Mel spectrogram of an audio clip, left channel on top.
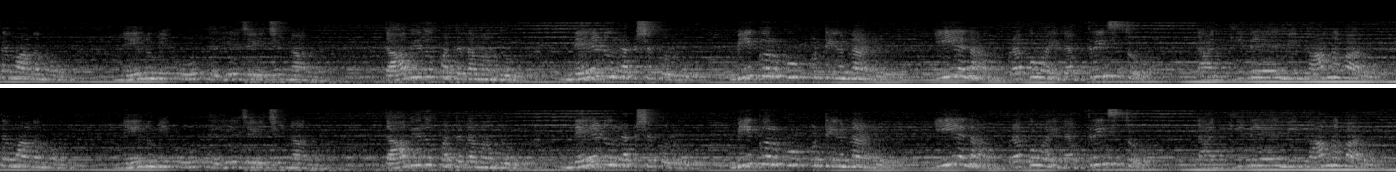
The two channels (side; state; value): both; normal; correlation 0.60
